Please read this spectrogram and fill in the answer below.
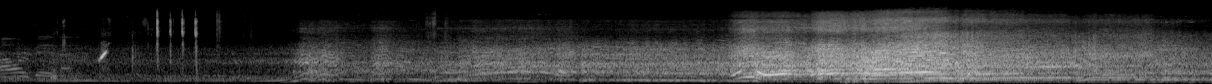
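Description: Yamaha Banshee ATV's two-stroke twin engine approaching under hard throttle, its pitch rising and falling as it revs, loudest as it passes about eight seconds in, then fading into the distance.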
